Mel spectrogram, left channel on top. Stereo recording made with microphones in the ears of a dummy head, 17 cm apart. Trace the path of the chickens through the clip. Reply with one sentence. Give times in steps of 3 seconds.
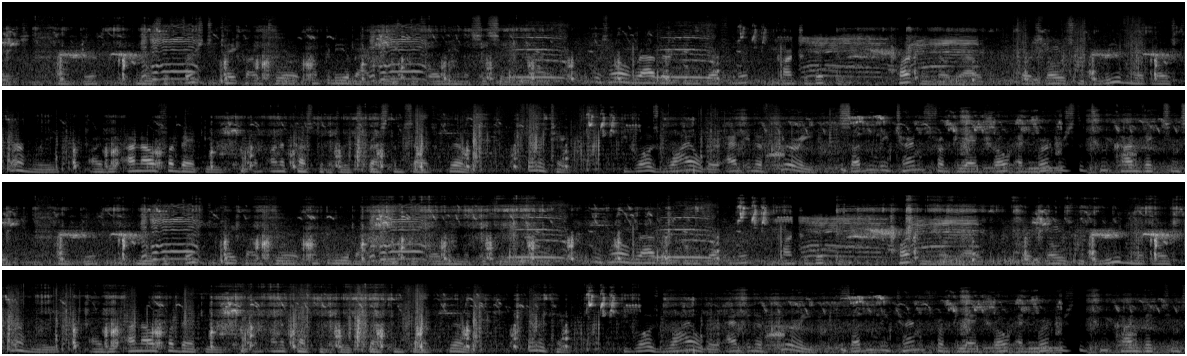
In this clip you hear the chickens in the centre from 0 s, on the right from 3 s and in the centre from 18 s.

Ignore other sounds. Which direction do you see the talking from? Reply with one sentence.
In this clip you hear the talking on the left.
